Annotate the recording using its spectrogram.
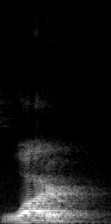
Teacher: o T está no meio de duas vogais. Então, ele vai fazer o som do R em português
